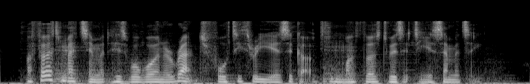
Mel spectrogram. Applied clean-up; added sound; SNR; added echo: neural separator model SepFormer DNS4.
